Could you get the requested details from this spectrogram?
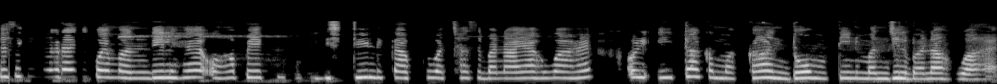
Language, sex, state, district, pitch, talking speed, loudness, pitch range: Hindi, female, Bihar, Vaishali, 300 Hz, 170 wpm, -16 LUFS, 280-320 Hz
